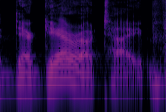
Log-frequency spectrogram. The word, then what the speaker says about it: daguerreotype: The daguerreotype.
